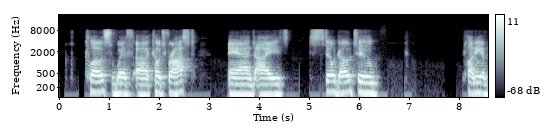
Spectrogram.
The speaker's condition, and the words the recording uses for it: Stuttering. Like there are plenty of times where when I'm having a conversation with someone that I just met, I will tell them that, sorry, I have a stutter.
